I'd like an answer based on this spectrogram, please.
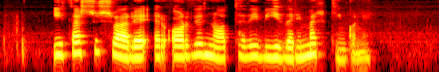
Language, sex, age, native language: Icelandic, female, 30-39, Icelandic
